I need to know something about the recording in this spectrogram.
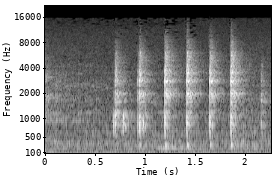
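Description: A quick run of about six short, sharp taps, roughly four a second, starting under a second in: a powder brush being tapped against a pressed-powder compact to knock off excess powder.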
